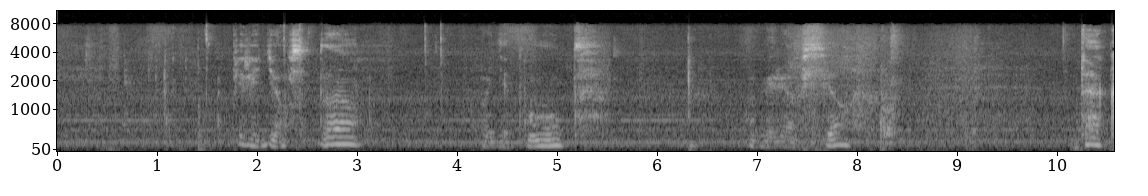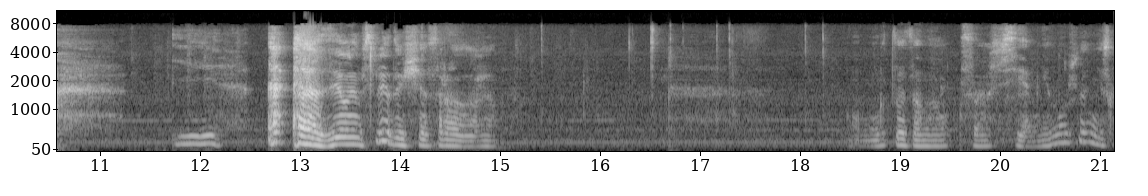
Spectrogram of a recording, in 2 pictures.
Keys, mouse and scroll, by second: 0.0-0.8 scroll down 1, 0.8-2.0 scroll down 1, 2.0 scroll down 1, 2.3-5.2 drag, 6.3 KP_Divide, 7.5-10.5 middle drag, 15.4-17.3 drag, 18.0 click.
